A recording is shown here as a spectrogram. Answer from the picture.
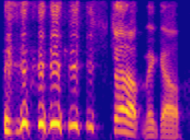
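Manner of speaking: loud teasing laugh; playful shout. Real, not acted. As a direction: laugh and yell it.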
